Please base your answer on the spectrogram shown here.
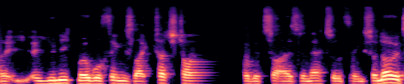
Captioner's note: speaker audio distorts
